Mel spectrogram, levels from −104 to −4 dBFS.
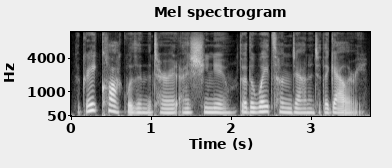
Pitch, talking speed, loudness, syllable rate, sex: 180 Hz, 290 wpm, -19 LUFS, 6.4 syllables/s, female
